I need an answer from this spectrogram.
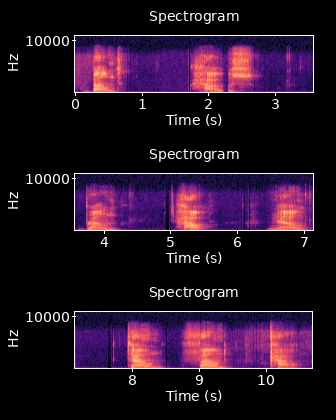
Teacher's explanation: So you start from low, central position, and the tongue glides upwards to a new position, which is high, still central. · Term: closing diphthongs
